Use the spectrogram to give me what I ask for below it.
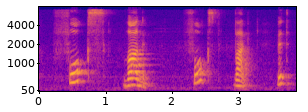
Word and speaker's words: Volkswagen: f just like J this needs to be pronounced with f not water now this is a very cliched example but Volkswagen not Volkswagen right FKS wagen FKS wagen with v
